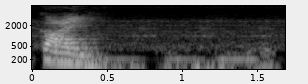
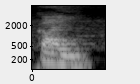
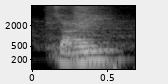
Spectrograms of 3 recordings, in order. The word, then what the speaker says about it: chi: और जो ये सिंबल आया है ना, इसको हम बोलते हैं काई, ऐसे लिखोगे इसको, और इसकी प्रोनाउंसिएशन क्या होगी, काई। ठीक है, ये सिंबल क्या है, काई है, प्रोनाउंसिएशन इसकी काई है, और इसको लिखते हैं ऐसे CHI, चाई या ची, ऐसा नहीं बोलोगे आप, इसको क्या बोलोगे, काई।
